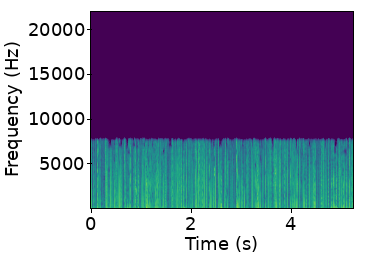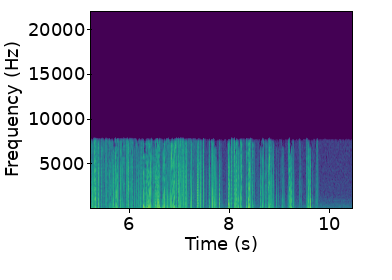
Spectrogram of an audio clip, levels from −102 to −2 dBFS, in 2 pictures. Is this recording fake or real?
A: fake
